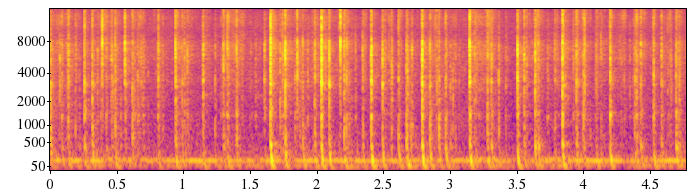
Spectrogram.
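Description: Fingertips and nails tap and scratch the sides of an empty, hollow 500 ml clear plastic water bottle with a paper label and cap. Quick, crisp ticks and rustling scratches come in a rapid, uneven stream, with short dry decays over a steady low hum.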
